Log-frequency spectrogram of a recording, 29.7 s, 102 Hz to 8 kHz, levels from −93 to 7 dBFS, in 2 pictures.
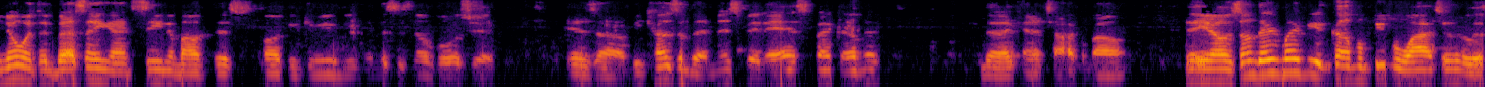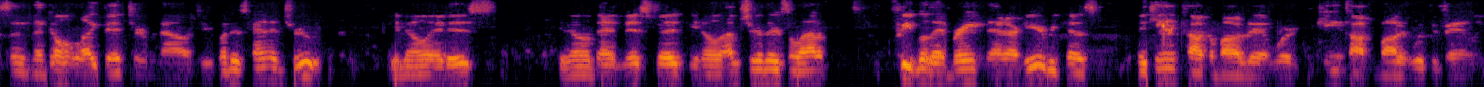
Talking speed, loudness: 190 wpm, -25 LUFS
